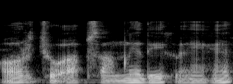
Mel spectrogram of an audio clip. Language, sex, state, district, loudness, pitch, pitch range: Hindi, male, Madhya Pradesh, Umaria, -20 LUFS, 85 Hz, 80-95 Hz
